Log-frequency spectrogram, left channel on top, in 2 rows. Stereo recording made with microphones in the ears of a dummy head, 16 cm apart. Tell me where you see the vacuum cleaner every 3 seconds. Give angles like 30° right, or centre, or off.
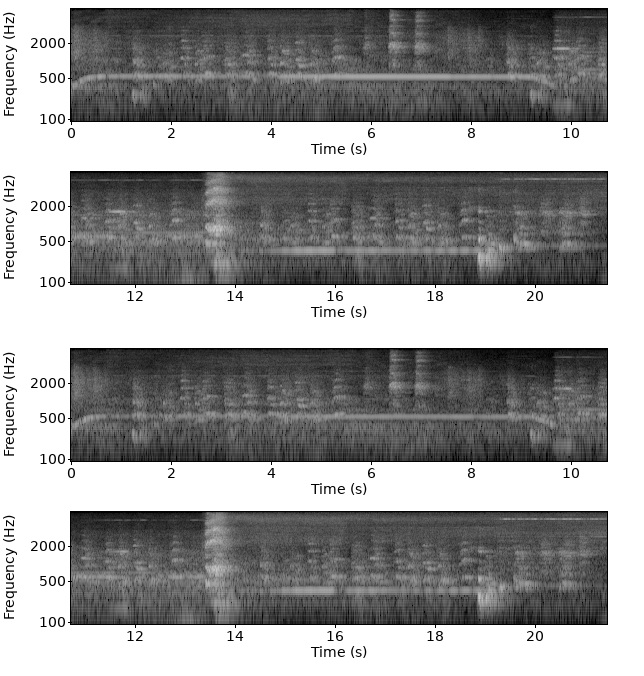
30° left, 30° left, 30° left, 30° left, centre, 60° right, 70° right.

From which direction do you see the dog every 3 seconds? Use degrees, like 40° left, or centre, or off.
20° right, centre, 40° left, 10° left, 10° right, 10° right, 10° right.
